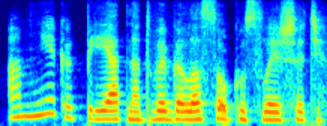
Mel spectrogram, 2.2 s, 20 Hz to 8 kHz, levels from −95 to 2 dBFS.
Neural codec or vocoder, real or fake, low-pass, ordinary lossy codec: codec, 16 kHz, 0.5 kbps, X-Codec, HuBERT features, trained on LibriSpeech; fake; none; none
